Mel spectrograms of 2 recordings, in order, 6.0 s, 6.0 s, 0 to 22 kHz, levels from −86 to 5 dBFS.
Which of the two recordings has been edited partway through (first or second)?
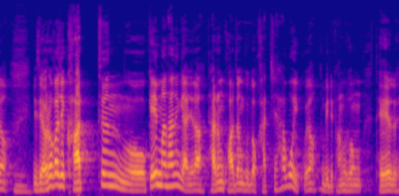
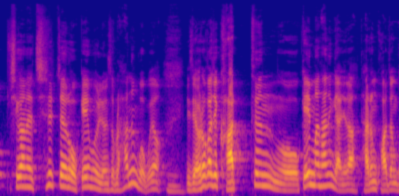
first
